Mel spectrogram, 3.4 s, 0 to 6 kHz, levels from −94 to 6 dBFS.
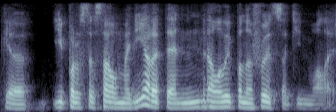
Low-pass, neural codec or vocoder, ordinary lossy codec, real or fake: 5.4 kHz; codec, 16 kHz in and 24 kHz out, 0.8 kbps, FocalCodec, streaming, 65536 codes; MP3, 48 kbps; fake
